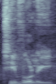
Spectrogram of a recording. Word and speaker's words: Tivoli: And we went to a Danish amusement park called Tivoli, which is, Tivoli, I guess, if you're pronouncing it in an English way, which is one of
